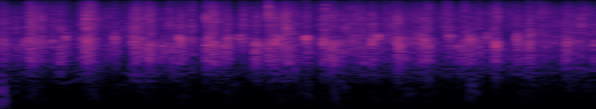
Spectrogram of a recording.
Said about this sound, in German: Der Applaus war nochmal schwächer, aber ich vergebe euch zum zweiten Mal. Ja, dann mal gescheit applaudieren, weil das ist die Wahrheit.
